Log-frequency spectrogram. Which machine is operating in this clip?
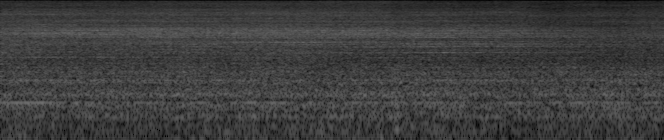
fan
